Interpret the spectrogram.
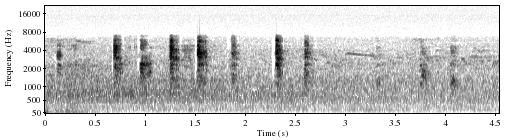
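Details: Great blue heron chicks at their nest near Chesapeake, begging during a feeding: a burst of quick, hard ticking calls that fades into softer, sparser notes, with a low hum behind.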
